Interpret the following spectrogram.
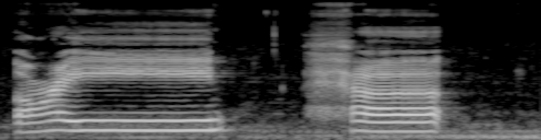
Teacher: عین، حا، حلق کے درمیان والے حصے سے ادا ہوتے ہیں۔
